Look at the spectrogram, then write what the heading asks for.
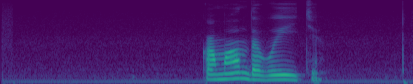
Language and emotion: Russian, neutral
